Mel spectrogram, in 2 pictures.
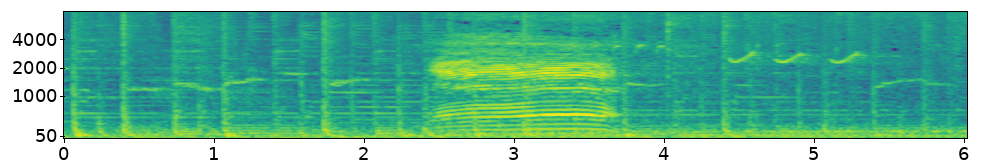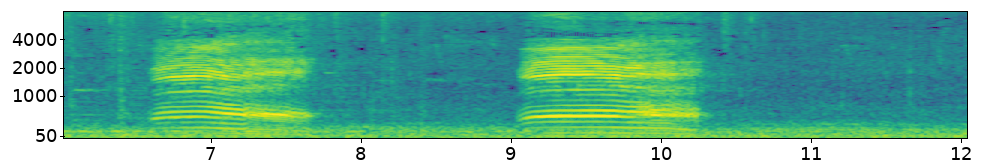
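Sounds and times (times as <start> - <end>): cattle mooing: 2.4 - 3.8, 6.6 - 7.8, 9.0 - 10.4.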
